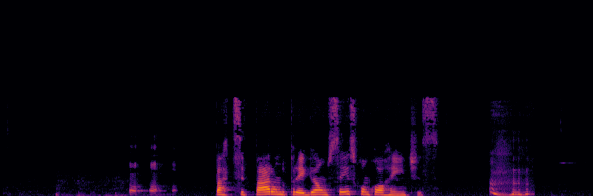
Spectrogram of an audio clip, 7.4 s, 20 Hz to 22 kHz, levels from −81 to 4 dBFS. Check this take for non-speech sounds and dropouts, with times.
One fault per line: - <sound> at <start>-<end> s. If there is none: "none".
- laugh at 0.7-2.2 s
- laugh at 6.1-6.7 s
